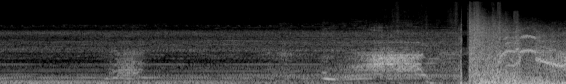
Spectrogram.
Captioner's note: grunting; gunshot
